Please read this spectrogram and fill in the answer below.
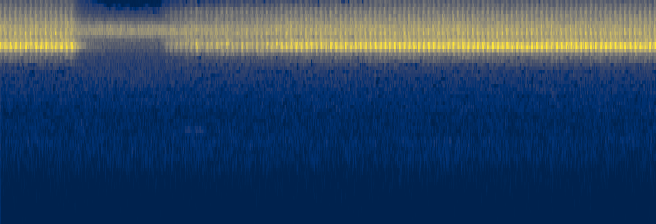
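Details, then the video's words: High, sizzling grasshopper trill pulsing about four times a second; it quietens abruptly near one second, then gradually swells back to a steady level, with no other sounds present. "Grass Hopper Sounds"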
